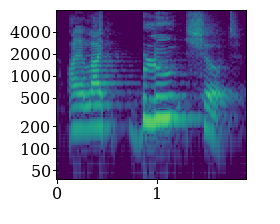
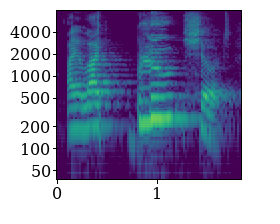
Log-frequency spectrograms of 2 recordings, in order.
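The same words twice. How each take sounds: First: Slow, with pauses around blue; stress on blue. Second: Very slow, blue set off by pauses; I like... blue... shirt, blue leaned on; stress on blue with pauses. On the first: Teacher modelling a stressed word, slow. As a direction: pause before and after blue. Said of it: "So see now when I say". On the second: Teacher demonstrating stress to class, very slow. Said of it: "a pause before blue and a small pause after". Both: Shown as a demonstration.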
